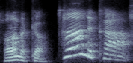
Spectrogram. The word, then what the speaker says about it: Hanukkah: It's pronounced Hanukkah. Hanukkah.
